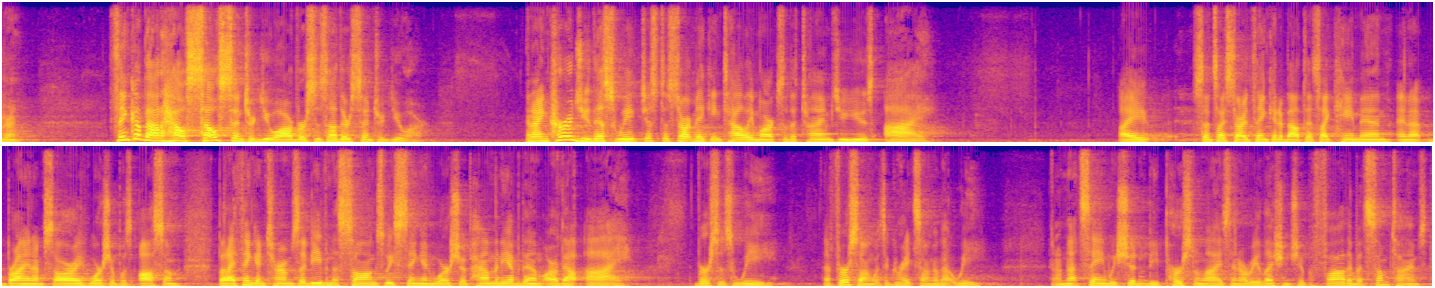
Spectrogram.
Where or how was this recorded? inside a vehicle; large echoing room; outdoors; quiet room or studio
large echoing room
